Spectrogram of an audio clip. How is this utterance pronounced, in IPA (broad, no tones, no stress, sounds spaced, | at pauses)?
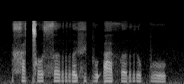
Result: x a ǀ o s ɤ r ɤ fʲ u p u ʔ a θ ɤ r u p u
